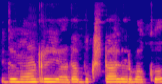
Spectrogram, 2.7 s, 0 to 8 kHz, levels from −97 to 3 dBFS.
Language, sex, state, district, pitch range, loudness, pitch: Kannada, female, Karnataka, Belgaum, 250-260 Hz, -18 LUFS, 255 Hz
